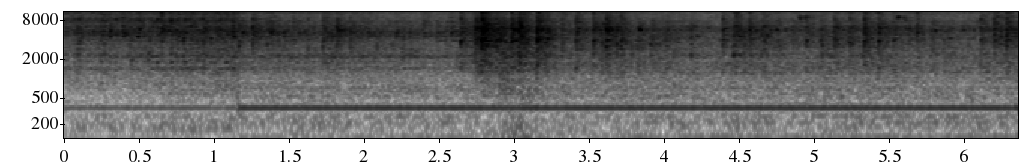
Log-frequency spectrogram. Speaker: So, since the humidity has gotten to our electric motor here, don't plug it in just yet. So, it's seized up. We have to help it.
